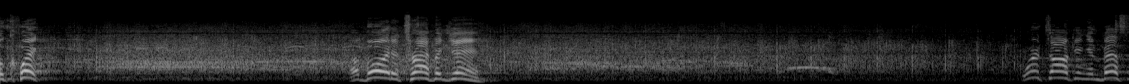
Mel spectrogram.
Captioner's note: applause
